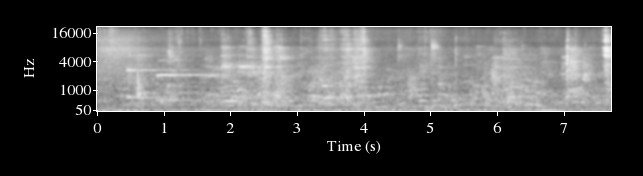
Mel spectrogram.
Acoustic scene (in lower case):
restaurant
